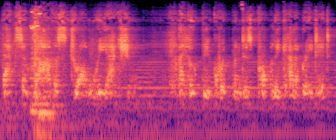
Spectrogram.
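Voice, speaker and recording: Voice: mid-range voice, wildly swooping pitch, moderate pace. An actor voicing a dotty, cheerfully callous scientist in a video game, with a patronising, absent-minded manner, over an intercom. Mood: mildly dismayed. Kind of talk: video game character acting. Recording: roomy distant intercom, music behind.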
